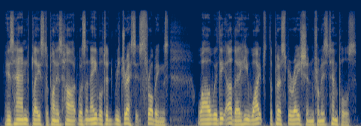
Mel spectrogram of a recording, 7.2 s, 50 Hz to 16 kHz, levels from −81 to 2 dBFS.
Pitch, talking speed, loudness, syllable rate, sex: 110 Hz, 190 wpm, -16 LUFS, 5.5 syllables/s, male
